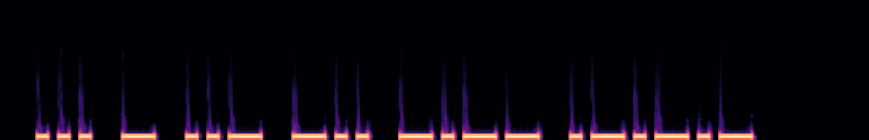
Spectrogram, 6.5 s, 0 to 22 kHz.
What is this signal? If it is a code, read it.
Morse code, heard as a keyed tone, about 15 wpm, 700 Hz. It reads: STUDY.
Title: Sentences from Top 1000 Words - Review Part 1 - 15wpm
